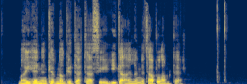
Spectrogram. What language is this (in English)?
Welsh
